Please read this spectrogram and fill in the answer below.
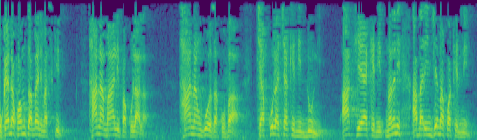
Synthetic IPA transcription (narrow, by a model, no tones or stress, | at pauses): ukaɛndakwam̩tuambajɛnimasi̥kini | hanamaalipakulala̰ | hanaŋɡuɔzakuva̰ː | t͡ʃakulat͡ʃakɛniɗunḭafjajakɛniunanania̰ɓaɾiɲd͡ʒɛmakwakɛninini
